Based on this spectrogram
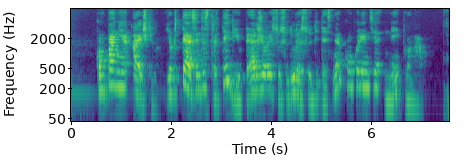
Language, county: Lithuanian, Šiauliai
